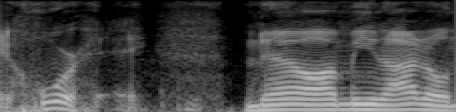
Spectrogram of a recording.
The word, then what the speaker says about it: Jorge: with the J, and you hit the hard George. Jorge. It's Jorge. Yeah. Of course, you got to take a liberty, and you got to say Jorge.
